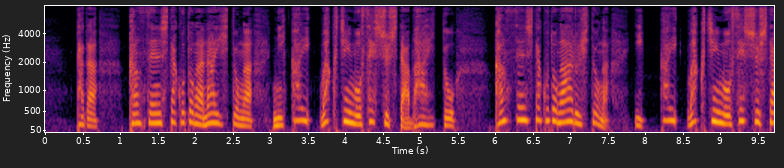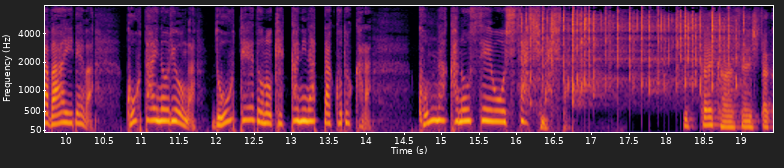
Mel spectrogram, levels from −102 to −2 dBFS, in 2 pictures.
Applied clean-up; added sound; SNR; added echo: none; Insect; 7 dB; none.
